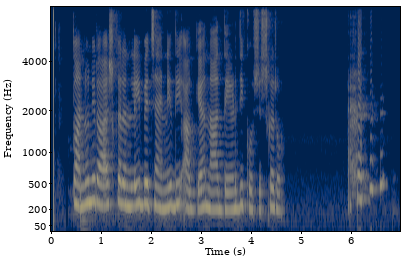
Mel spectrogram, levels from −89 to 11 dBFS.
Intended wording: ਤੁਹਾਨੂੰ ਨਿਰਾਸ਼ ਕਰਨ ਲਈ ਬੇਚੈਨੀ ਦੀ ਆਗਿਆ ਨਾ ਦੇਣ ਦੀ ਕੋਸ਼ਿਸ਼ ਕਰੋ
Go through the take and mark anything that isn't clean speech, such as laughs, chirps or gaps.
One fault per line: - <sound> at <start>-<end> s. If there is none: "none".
- laugh at 5.9-6.8 s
